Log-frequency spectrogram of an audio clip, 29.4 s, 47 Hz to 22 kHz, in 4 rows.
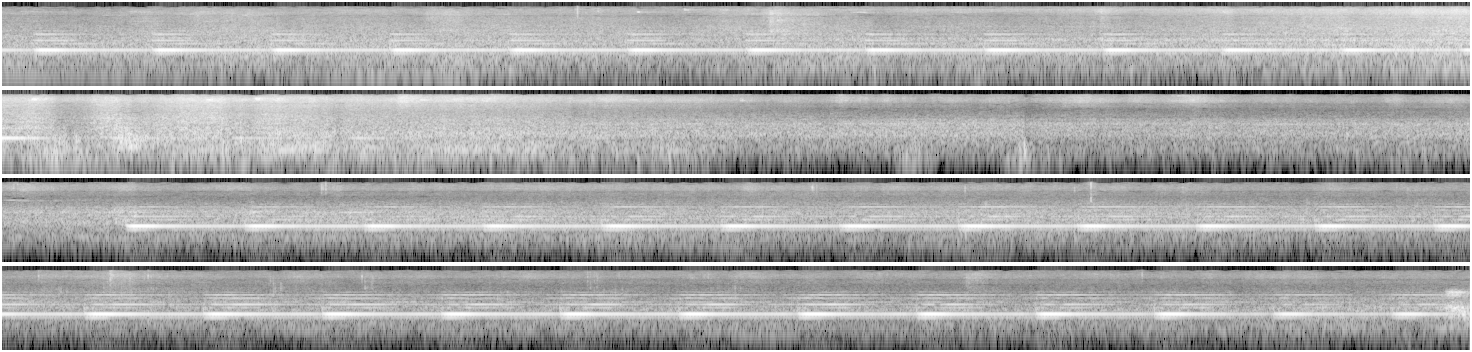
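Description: Electronic railway level-crossing warning bell ringing in steady, evenly spaced dings, about three every two seconds, while a Seibu 10000 series limited express passes. The bell stops about eight seconds in, under a brief rush of train noise. About halfway through, a level-crossing bell with a slightly different tone starts up and rings steadily on.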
